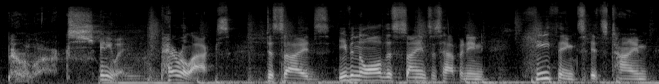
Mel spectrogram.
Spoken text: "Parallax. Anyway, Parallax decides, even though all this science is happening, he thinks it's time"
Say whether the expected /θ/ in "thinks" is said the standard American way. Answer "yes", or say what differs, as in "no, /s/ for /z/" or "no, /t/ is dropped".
yes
